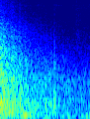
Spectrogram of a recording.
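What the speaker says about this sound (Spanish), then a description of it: "Y un tercer disparo." A third gunshot from a rifle during a presidential motorcade in an open car, a single sharp blast whose echo rolls and fades over well under a second.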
